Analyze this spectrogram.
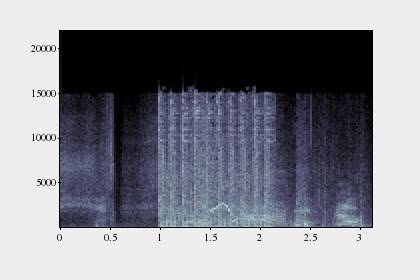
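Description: Automatic gunfire rattles in a loud burst.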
